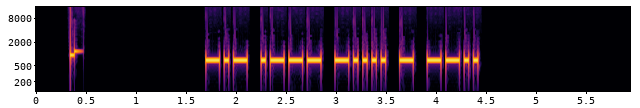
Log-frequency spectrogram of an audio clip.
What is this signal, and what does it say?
Morse code, heard as a keyed tone, about 26 wpm, 700 Hz. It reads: KJ6TZ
